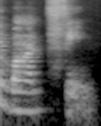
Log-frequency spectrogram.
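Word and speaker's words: vingt-cinq: 25 को बोलते हैं वांत सेंग। क्या बोलते हैं? वांत सेंग। इसको व, इसको सेंग साथ में मिला के इसको बोलते हैं वांत सेंग।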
